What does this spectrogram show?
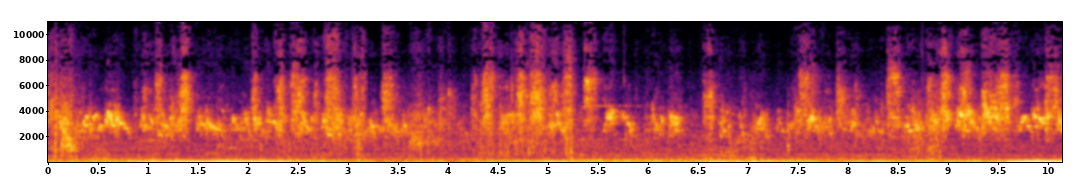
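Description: Many small birds chirping continuously, their short calls overlapping, over a steady low hum.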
